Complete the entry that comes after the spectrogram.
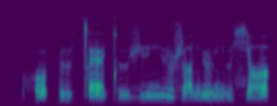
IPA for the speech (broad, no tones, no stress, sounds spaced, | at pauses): x ɔ θ ʉ ǀ æ ǃ ʉ ʒ i n y ʐ ɑ n ø ŋ ʉ ɕ ɑ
